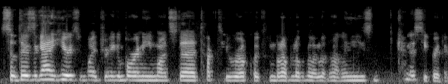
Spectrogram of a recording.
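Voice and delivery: very fast rattled-off chatter. Retelling what a woman said over a copper-wire call, very fast talking. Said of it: "she's, like, talking so fast".

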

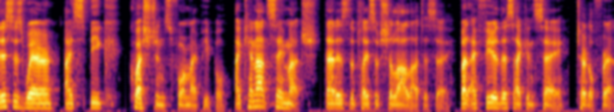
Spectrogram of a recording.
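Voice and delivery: halting, stilted, oddly formal character voice, broken grammar. A game master's character answers the players about a stolen relic, formal, broken-grammar NPC voice. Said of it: "He kind of looks at you and says, / and [name] says, / Came 2 months prior with key to temple. Lost key. Key never found for generations and generations".

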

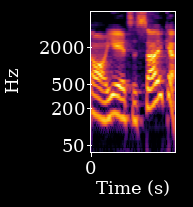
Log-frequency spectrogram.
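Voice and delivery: put-on Australian accent. Acting out a phone call where the father reports heavy rain: imitating an australian complaining about rain. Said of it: "when an Australian person tells you it's been wet".

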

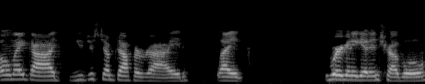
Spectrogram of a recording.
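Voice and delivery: plain

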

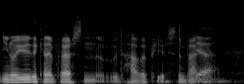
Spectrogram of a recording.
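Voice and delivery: ordinary delivery

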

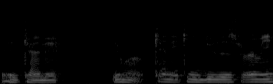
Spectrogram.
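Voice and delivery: very soft, quiet, hushed, soft-spoken voice. Retelling how he asked Kenny for something: imitating soft-spoken talk. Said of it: "he talked very soft".

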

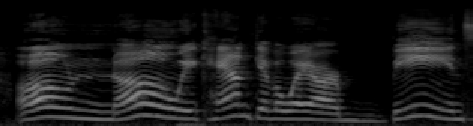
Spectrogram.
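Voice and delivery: knowing sarcasm with perfect comic timing. Quoting the baker's wife's line: imitating a sarcastic line. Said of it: "perfect kind of sarcastic".

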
